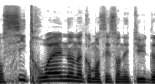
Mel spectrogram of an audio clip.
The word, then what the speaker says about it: Citroën: Ben oui, parce que comme on l'a dit tout à l'heure, Franck, sur Citroën, il n'y avait pas de E tréma, ce qui était difficile à prononcer. Donc effectivement, au lycée Condorcet, il a mis opportunément un tréma sur le E, puisque ça lui a donné ensuite une consonance beaucoup plus aisée.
